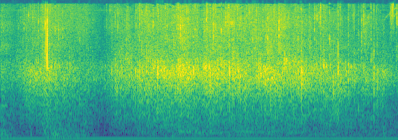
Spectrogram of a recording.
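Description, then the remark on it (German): Steady audience applause at a congress, welcoming the presenters of a talk on how social media companies define morality, with dense, crackling hand claps that swell after the first second and hold at an even level, with no voices over it. “Also gebt einen warmen Applaus.”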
